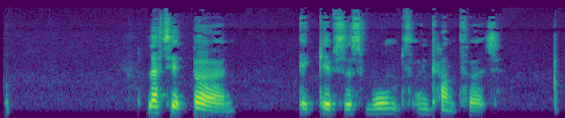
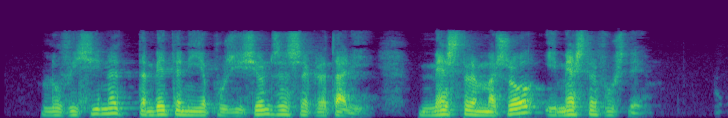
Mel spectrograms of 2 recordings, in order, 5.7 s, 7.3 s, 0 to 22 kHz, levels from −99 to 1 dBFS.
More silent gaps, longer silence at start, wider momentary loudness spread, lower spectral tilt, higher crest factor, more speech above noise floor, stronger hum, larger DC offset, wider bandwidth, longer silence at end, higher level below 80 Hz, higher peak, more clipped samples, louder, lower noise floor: neither; first, 1.5 s vs 0.4 s; about the same, 14 LU vs 13 LU; second, 1 dB/octave vs -5.5 dB/octave; about the same, 22 dB vs 18 dB; second, 48 dB vs 56 dB; neither; neither; first, 16.5 kHz vs 7.8 kHz; second, 0.7 s vs 0.85 s; second, -82 dBFS vs -58 dBFS; about the same, 0 dBFS vs -2 dBFS; neither; about the same, -20 LUFS vs -19 LUFS; second, -68 dBFS vs -74 dBFS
